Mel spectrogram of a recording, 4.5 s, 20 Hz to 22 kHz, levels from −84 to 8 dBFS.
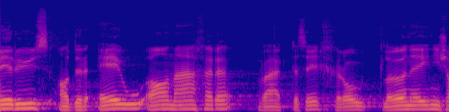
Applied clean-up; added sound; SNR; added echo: none; none; none; none.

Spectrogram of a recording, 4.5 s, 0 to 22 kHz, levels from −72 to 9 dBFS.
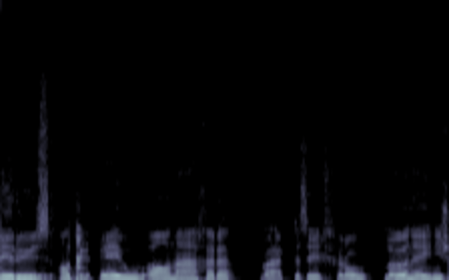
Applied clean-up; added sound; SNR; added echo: neural mask model DeepFilterNet 3.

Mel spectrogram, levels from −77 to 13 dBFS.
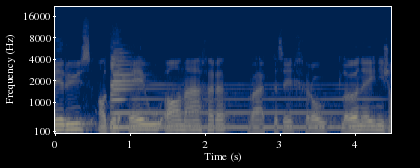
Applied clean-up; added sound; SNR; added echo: none; Wind instrument, woodwind instrument; 8 dB; none.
